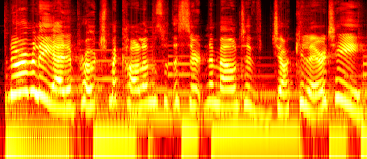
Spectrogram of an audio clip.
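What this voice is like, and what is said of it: Weak attempt at Irish accent. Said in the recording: “I can't even do an Irish accent”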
